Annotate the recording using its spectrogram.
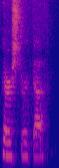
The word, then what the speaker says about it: Perestroika: Going back to the time of Perestroika, did I say that right? – Yes.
